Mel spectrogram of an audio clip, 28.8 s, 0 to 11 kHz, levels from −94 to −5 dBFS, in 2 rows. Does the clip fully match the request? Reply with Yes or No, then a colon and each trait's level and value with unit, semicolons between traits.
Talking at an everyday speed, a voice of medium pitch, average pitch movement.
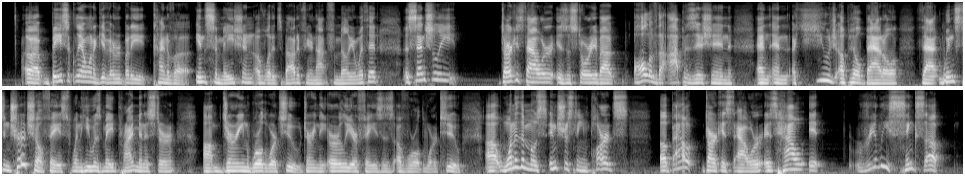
Yes: average, 160 wpm; medium, 145 Hz; average, 4.9 semitones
